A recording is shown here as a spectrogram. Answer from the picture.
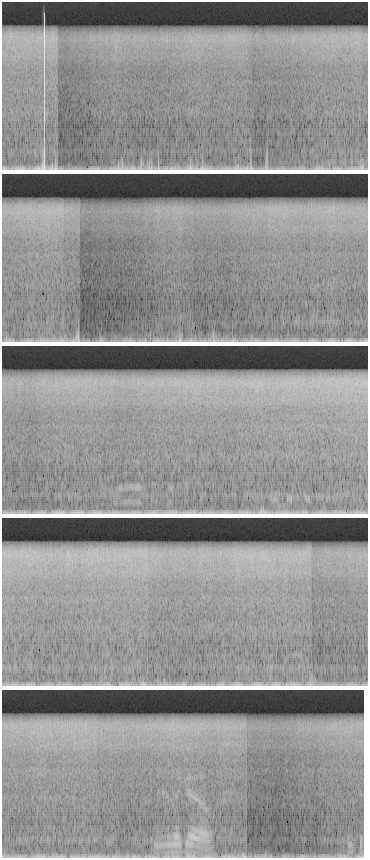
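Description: Wind blowing over the microphone high above the open sea, a steady low rumble and rushing. There is a sharp knock about half a second in, and faint voices are heard about ten seconds in and again near the end.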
